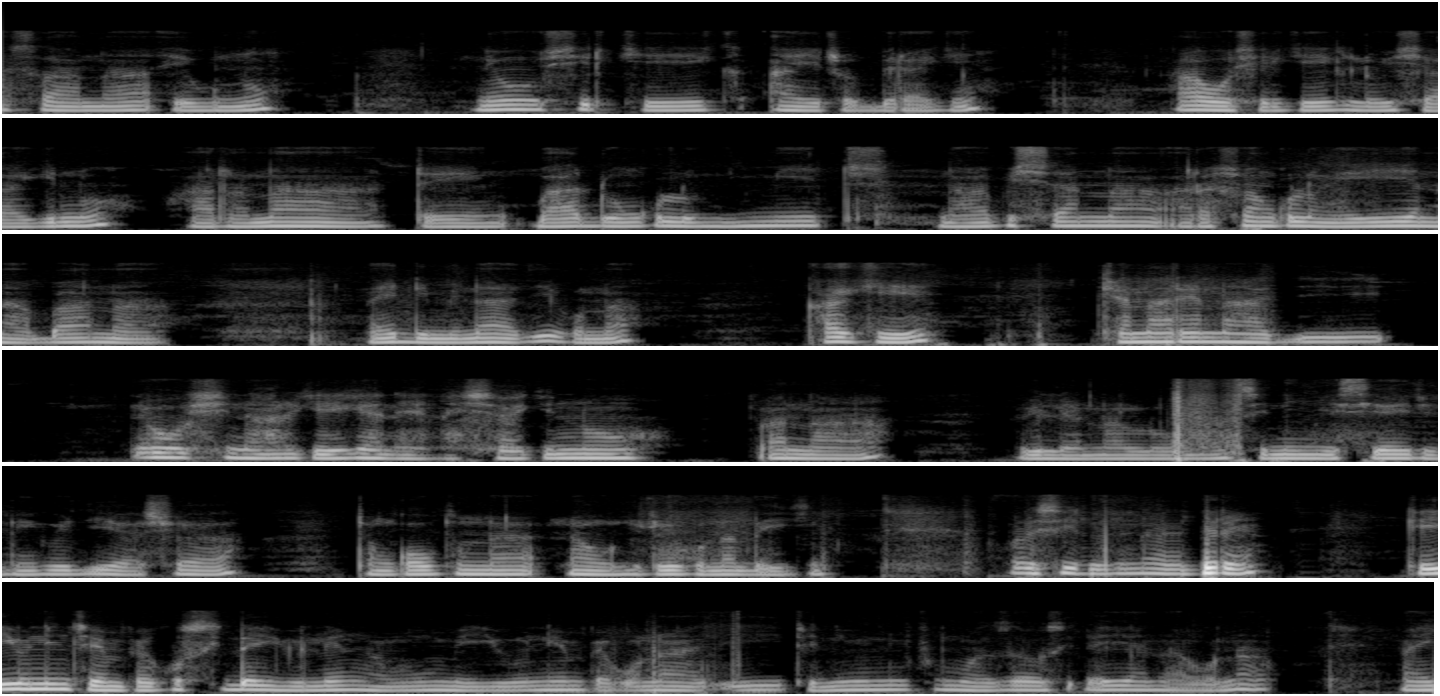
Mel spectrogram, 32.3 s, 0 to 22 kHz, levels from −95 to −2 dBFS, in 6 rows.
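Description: From 25.16 to 26.57 s the speech breaks up with repeated packet loss, giving a choppy, robotic sound. Eight short holes open within that stretch, the longest 76 ms, and each is patched by stretching the preceding sound, so about a quarter of the span is synthetic fill. On a spectrogram this shows as smeared, repeated harmonic bands and abrupt seams. The waveform shows clipped-off, repeating segments. Throughout, nothing appears above 8 kHz, which fits a wideband call codec.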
